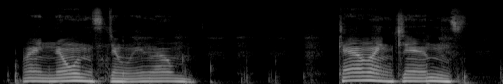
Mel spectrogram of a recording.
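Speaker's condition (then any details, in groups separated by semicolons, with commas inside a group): ALS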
